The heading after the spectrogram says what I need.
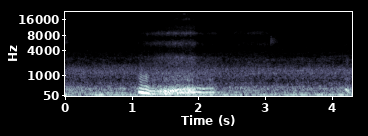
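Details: Sleeping pet cat: a single low, rumbling snore over soft room noise; ordinary snoring.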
